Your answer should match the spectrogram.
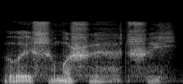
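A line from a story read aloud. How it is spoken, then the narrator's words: Weary. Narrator (Russian): Устало произнес Лоуман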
